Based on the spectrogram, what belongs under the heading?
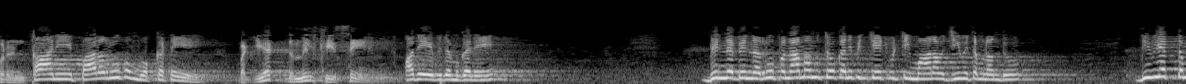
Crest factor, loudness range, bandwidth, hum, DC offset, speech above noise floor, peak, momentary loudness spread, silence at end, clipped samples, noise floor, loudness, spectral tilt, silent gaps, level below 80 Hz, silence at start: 14 dB; 5 LU; 6.4 kHz; none; under 0.1%; 31 dB; -2 dBFS; 14 LU; 0 s; under 0.1%; -44 dBFS; -14 LUFS; -7.5 dB/octave; none; -52 dBFS; 0 s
